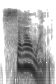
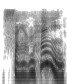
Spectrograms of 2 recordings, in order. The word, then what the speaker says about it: Samhain: was a festival called Samhain, spelled Samhain, but pronounced Samhain. And I will say, my entire life, I always pronounced it Samhain, the way it looks.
